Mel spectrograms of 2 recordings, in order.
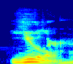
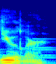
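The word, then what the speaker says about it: Euler: OA yes I know they went with the weird pronunciation I think it was a Frenchman right could be uler it's pronounced eer uh rotation what did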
